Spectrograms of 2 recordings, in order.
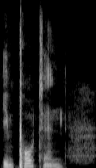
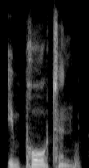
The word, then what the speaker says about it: important: right like this one important you have to put the stress word in the port or the second syllable so you pronounce important not important so when you put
